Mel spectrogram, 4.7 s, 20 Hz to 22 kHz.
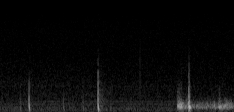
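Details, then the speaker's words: Heart auscultation at the base of the heart: faint normal heart sounds with the second sound louder than the first, as normal at the base; S2 from closure of aortic and pulmonary semilunar valves. "1 тон 2 в норме у основания сердца второй тон громче 1 2 диастолический тон возникает в результате захлопывания и колебаний полулунных клапанов аорты и легочной артерии"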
